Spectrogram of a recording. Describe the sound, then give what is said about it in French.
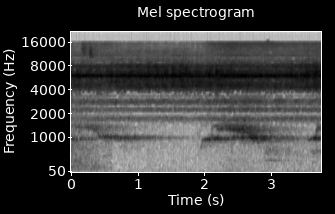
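A tree hyrax calls in drawn-out, wavering tones in a tropical night forest at Dzanga-Sangha in the south of the Central African Republic, recorded in 1994, while a dense, steady chorus of insects shrills continuously over everything. “Le chant des insectes, le chant d'un mammifère, le damant des arbres.”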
